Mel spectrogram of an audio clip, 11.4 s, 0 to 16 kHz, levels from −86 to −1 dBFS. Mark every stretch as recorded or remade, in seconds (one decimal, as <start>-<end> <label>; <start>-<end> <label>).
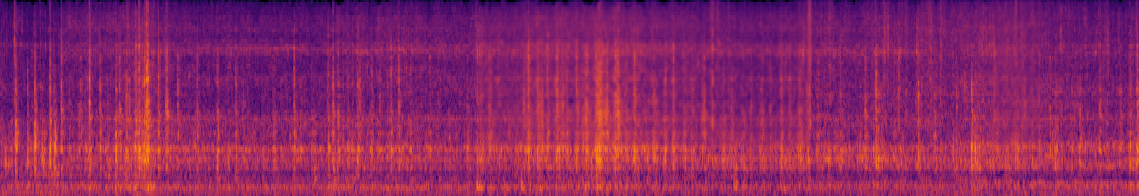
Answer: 0.0-4.8 recorded; 4.8-8.1 remade; 8.1-9.9 recorded; 9.9-10.4 remade; 10.4-11.4 recorded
